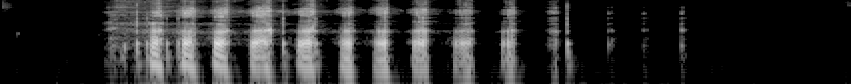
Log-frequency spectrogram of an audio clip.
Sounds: Laughter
